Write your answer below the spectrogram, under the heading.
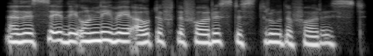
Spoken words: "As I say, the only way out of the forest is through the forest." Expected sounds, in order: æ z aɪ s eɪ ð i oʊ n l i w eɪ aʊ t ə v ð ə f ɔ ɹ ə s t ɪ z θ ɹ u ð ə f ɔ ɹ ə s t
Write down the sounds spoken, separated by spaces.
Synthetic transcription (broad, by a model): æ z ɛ s eɪ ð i oʊ n l i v eɪ aʊ t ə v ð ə f ɔ ɹ ə s t ɪ z t ɹ u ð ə f ɔ ɹ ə s t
